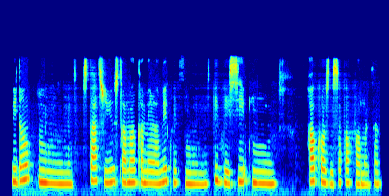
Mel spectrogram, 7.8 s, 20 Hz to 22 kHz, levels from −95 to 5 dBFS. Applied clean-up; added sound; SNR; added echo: neural mask model DeepFilterNet 3.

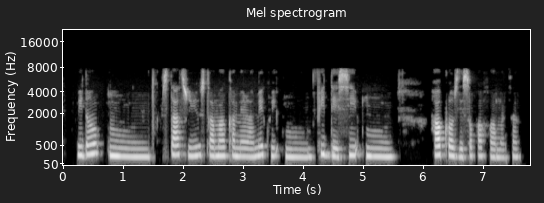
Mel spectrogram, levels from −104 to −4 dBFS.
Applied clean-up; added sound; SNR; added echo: none; none; none; none.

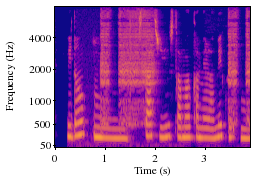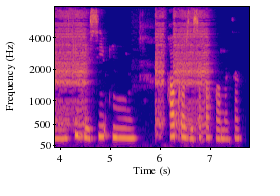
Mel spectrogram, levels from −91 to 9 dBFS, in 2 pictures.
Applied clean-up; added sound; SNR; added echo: classical method log-MMSE.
